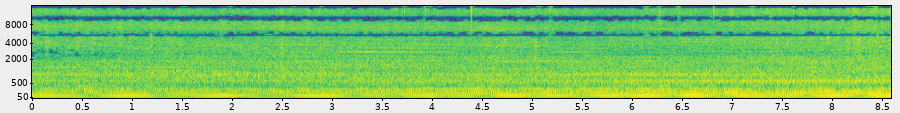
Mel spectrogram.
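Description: John Deere 316 garden tractor engine running steadily under load while its mower deck cuts tall grass: an even, continuous drone.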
